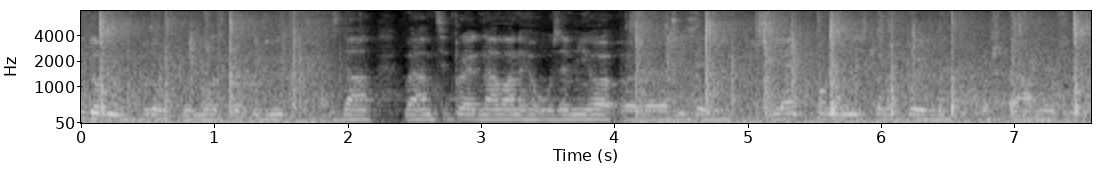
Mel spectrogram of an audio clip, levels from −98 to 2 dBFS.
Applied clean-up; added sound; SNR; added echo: none; Walk, footsteps; 0 dB; reverberation time 0.2 s.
